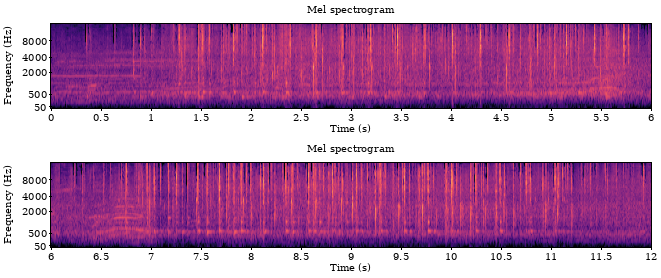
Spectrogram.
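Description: Fans clap in a fast, steady rhythm.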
